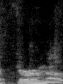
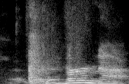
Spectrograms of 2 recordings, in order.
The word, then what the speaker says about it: Verna: Rest, or just Swear Verma was not her name. I say we take. Verna. Verna. That's what it was. It Verna. was an N, not an M.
